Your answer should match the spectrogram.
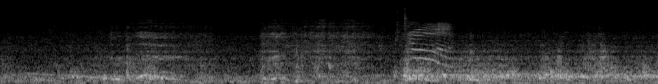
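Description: Laughter from a man and a boy playing a hand game, with a louder burst of laughing about four seconds in, over a steady low hum.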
